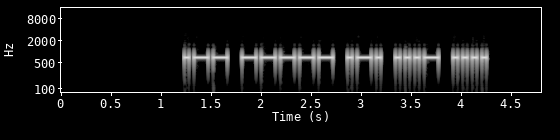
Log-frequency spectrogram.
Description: Morse code, heard as a keyed tone, about 25 wpm, 700 Hz. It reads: W0RVH
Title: USA Call Signs - 5 Characters - 25wpm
